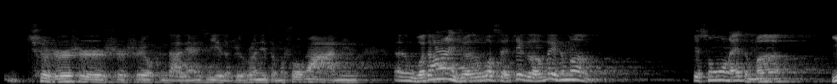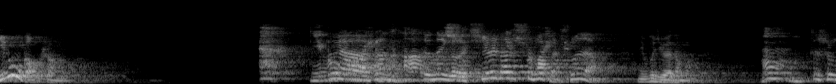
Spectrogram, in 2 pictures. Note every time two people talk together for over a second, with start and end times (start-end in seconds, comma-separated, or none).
11.7-13.9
